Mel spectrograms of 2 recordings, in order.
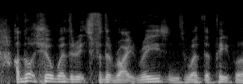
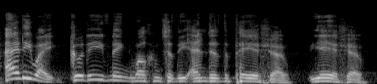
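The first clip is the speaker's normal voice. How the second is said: mock Cockney accent, higher pitched; stagey Cockney accent like a showman opening a seaside show; 4 semitones higher than usual.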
